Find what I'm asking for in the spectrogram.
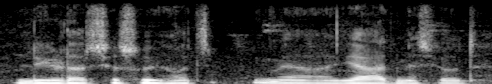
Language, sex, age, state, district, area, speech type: Kashmiri, male, 18-30, Jammu and Kashmir, Shopian, rural, spontaneous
